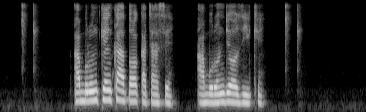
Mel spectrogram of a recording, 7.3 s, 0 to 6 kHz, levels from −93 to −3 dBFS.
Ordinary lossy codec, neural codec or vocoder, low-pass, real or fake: none; none; 5.4 kHz; real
